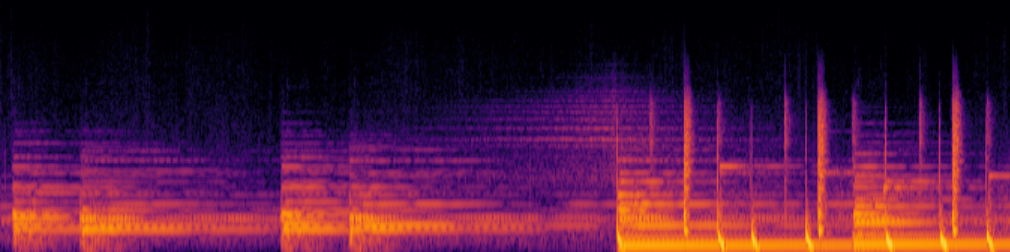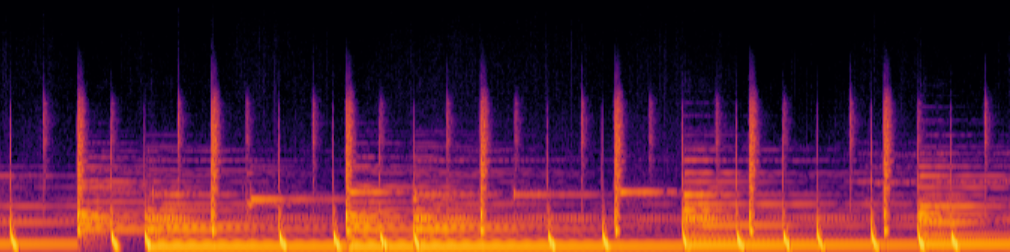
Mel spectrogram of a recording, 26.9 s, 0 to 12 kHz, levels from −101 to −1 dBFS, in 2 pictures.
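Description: No technical faults are audible.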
